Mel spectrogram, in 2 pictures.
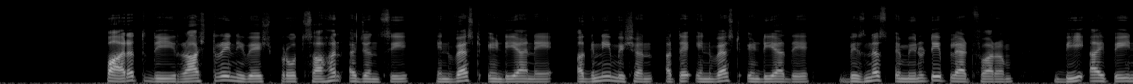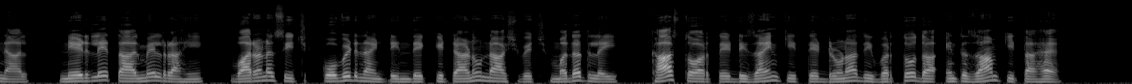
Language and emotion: Punjabi, neutral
